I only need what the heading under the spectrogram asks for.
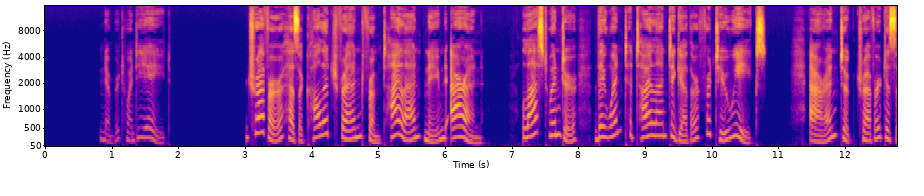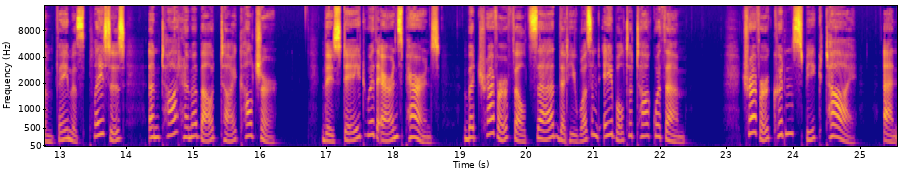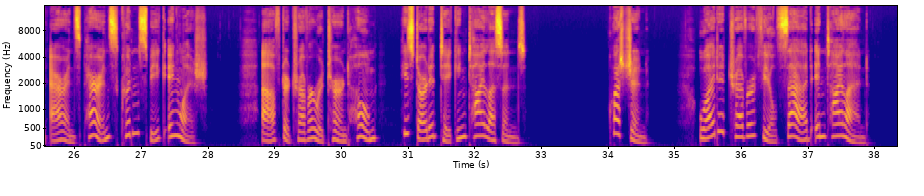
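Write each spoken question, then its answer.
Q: Why did Trevor feel sad in Thailand?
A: He couldn't talk with Aaron's parents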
